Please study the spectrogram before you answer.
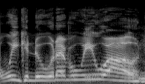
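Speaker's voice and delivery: mock rebel cheer; festival crowd yell. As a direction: whoop it out like a rowdy reveller. Voicing rowdy festival crowd.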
